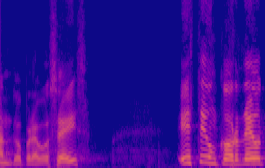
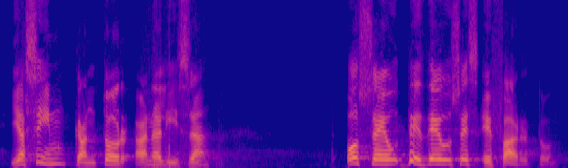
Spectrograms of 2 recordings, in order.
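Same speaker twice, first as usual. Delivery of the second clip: slow, louder recited verse; cordel recitation; 3 semitones higher, 4 dB louder than usual. Acted. Poet reciting his cordel to the class, declaimed. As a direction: declaim the stanza like a folk poet.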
